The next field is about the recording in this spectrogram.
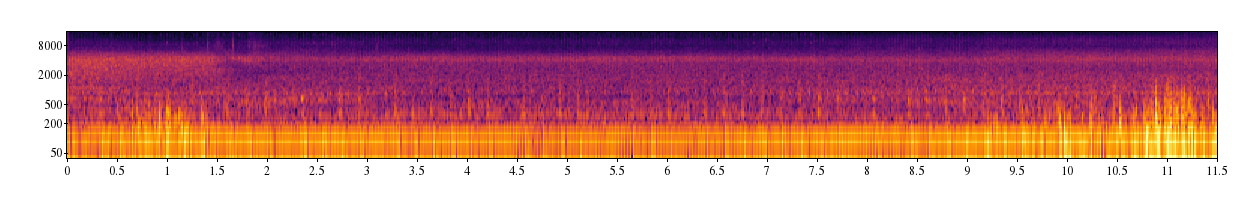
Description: Idling and can still hear the knocking noise.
